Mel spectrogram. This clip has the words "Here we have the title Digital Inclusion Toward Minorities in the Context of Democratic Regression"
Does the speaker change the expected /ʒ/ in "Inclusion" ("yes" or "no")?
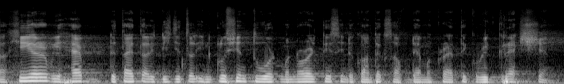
yes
